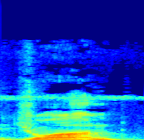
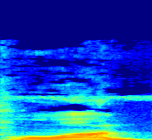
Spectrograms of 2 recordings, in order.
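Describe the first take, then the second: First: The name begins with a hard J sound. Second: The name begins with a soft H sound. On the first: The speaker calls it wrong. "You don't say" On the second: The speaker calls it right. "It's an H"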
